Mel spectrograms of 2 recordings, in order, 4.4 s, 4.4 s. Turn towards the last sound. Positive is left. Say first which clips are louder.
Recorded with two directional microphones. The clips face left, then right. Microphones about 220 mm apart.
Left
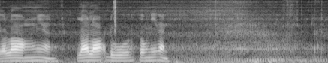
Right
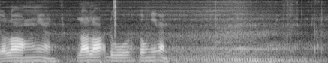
# right 6 dB
turn(degrees=-45)  # may be behind; listen again after turning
